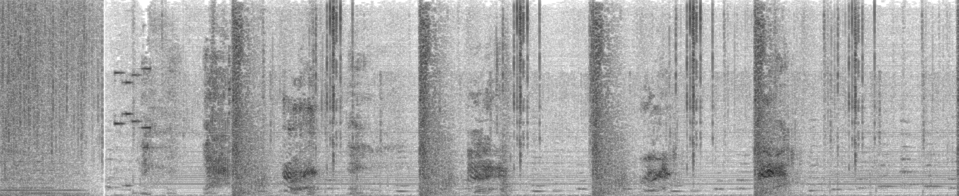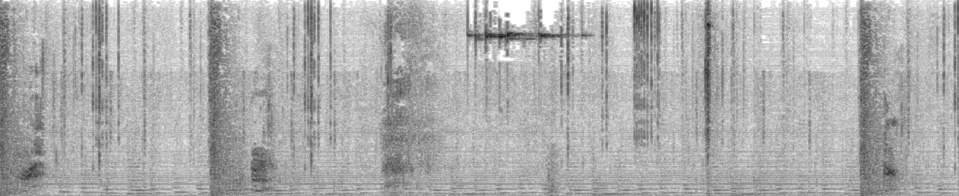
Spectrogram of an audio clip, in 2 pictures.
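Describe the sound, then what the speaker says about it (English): Explosions and heavy thuds go off repeatedly inside a burning hospital in the video game Land of the Dead: Road to Fiddler's Green, booming every couple of seconds over a dense, noisy background of game action. "Explosions rocked the hospital."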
